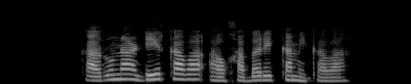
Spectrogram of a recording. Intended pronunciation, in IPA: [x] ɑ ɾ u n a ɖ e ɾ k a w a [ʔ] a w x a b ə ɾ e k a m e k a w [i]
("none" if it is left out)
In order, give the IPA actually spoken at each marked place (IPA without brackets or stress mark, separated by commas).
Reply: k, ʔ, a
